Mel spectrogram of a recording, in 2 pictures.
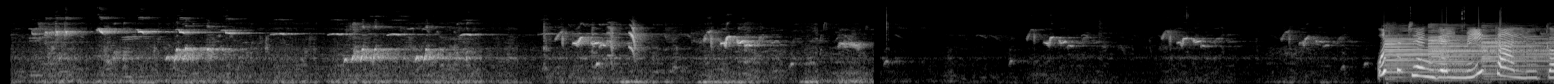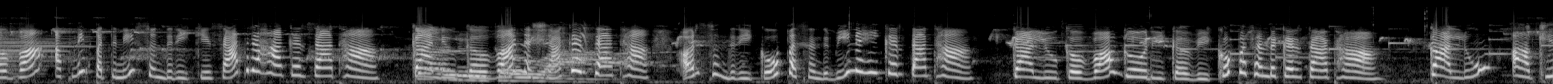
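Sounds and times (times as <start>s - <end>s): birds chirping: 0.2s - 31.0s
tinkling music jingle: 13.8s - 19.8s.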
